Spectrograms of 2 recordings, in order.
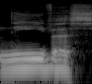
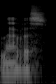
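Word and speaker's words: Nevis: And then the other one is called Neas. It's pronounced Neas, not Nervous.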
